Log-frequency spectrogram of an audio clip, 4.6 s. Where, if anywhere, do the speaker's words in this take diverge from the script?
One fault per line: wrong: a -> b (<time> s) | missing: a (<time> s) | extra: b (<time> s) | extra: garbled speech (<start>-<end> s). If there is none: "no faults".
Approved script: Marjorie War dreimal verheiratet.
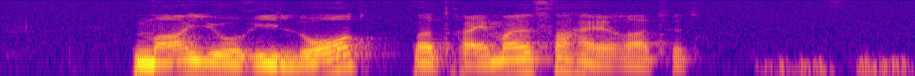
extra: Lord (1.4 s)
